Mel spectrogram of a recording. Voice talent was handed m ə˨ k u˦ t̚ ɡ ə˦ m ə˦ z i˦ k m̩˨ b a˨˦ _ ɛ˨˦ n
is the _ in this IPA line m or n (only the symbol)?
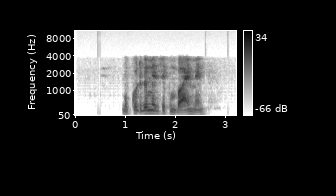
m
